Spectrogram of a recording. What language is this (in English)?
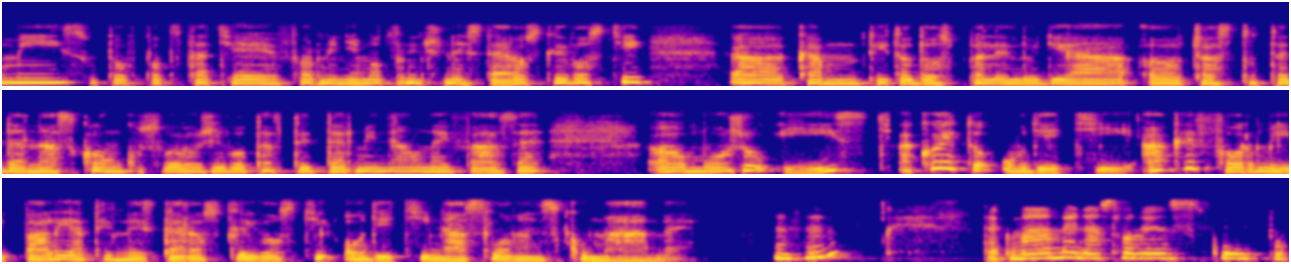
Slovak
